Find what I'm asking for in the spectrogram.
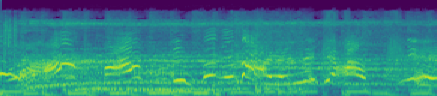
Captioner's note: voice cracking with rage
